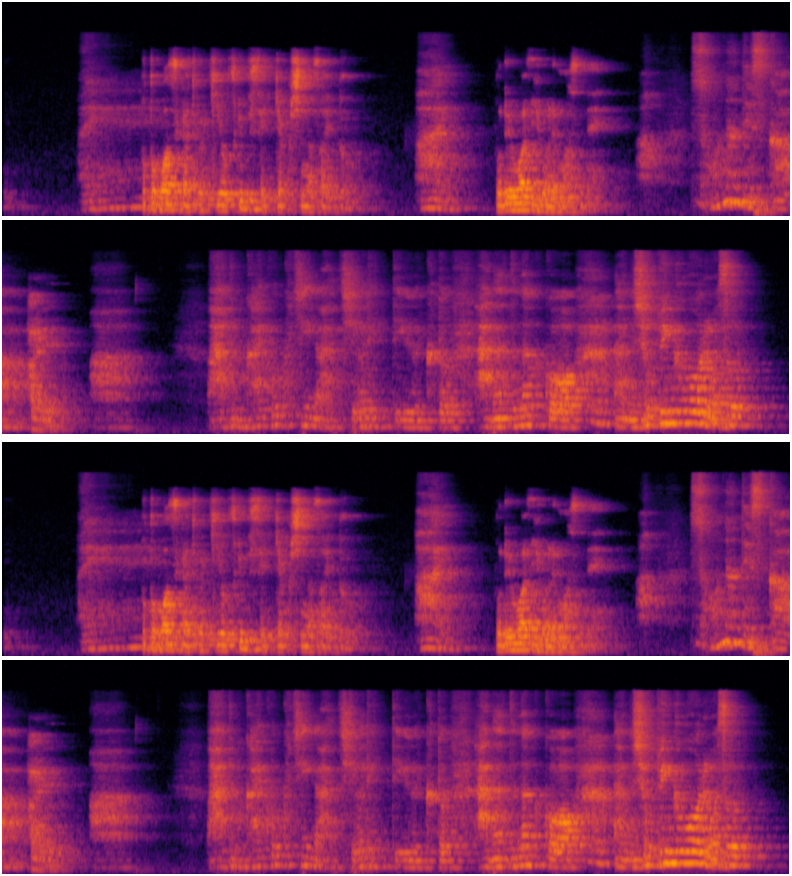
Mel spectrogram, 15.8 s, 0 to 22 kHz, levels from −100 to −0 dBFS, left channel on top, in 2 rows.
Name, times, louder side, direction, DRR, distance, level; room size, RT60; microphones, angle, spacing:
voice 1, 0.7-1.6 4.1-4.5 6.3-8.2 8.7-9.1 9.9-15.2, right 1 dB, 80° right, -3 dB, 1.0 m, -33 dB
voice 2, 1.4-3.5 4.9-6.0 8.1-8.4, left 1 dB, 5° left, 0 dB, 0.3 m, -30 dB
2.9 x 2.6 x 3.5 m, 0.88 s
head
